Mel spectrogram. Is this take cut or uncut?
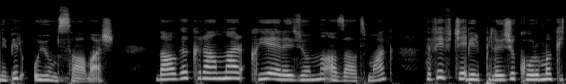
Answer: cut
